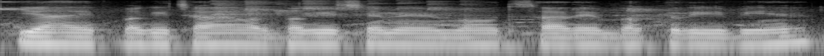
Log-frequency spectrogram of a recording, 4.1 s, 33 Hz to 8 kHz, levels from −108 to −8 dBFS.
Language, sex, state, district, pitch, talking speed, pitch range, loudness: Hindi, male, Bihar, Muzaffarpur, 105 Hz, 190 wpm, 100-105 Hz, -32 LUFS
